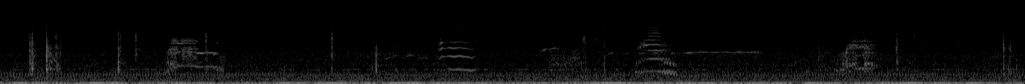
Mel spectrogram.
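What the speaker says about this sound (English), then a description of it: "I'm doing a proper cat here. I'm gonna sit at the door and just meow." A cat meowing at a door in a video game, several separate drawn-out meows spaced over a low steady background hum, fairly quiet, with faint clicking between calls.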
